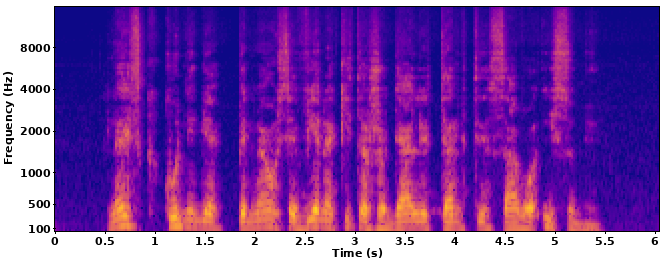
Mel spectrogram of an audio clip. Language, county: Lithuanian, Utena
